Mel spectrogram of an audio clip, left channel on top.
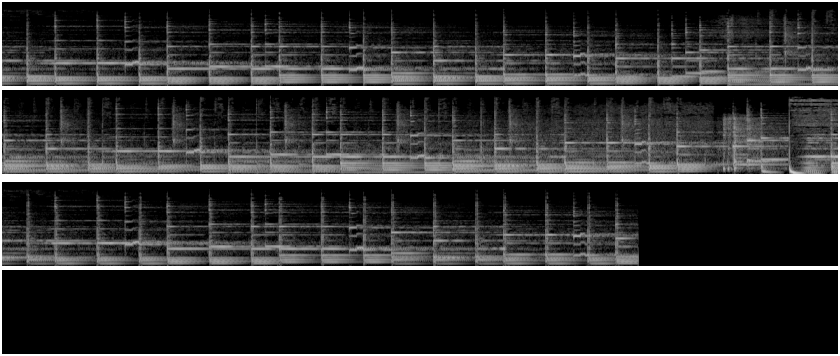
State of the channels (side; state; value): right; drops out; at 6.4 s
